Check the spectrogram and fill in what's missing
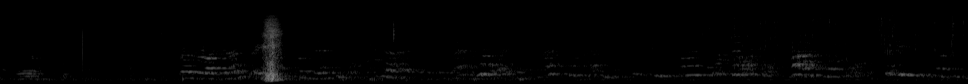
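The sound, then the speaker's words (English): A single sharp, loud sneeze bursts out near the start, amid a background of people murmuring and speaking quietly at a church service. “Bless you.”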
